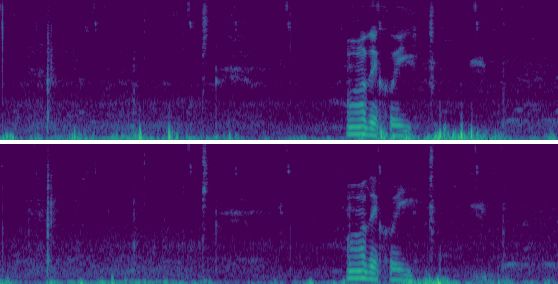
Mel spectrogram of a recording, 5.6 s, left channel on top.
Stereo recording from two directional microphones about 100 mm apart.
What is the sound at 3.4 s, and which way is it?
Speech, 15° left (ahead or behind).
